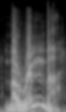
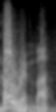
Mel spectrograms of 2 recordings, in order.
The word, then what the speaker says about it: marimba: Marimba. – Marimba. – I was mispronouncing it. Yeah. Not Bo-rimba.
